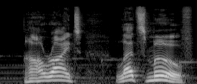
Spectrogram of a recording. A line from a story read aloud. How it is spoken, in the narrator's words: Three called, doing his best to shout in a full-face respirator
